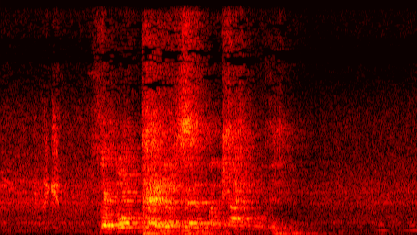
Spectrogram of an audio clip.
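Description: An elderly man preaches loudly and with animation through a microphone and loudspeakers.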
